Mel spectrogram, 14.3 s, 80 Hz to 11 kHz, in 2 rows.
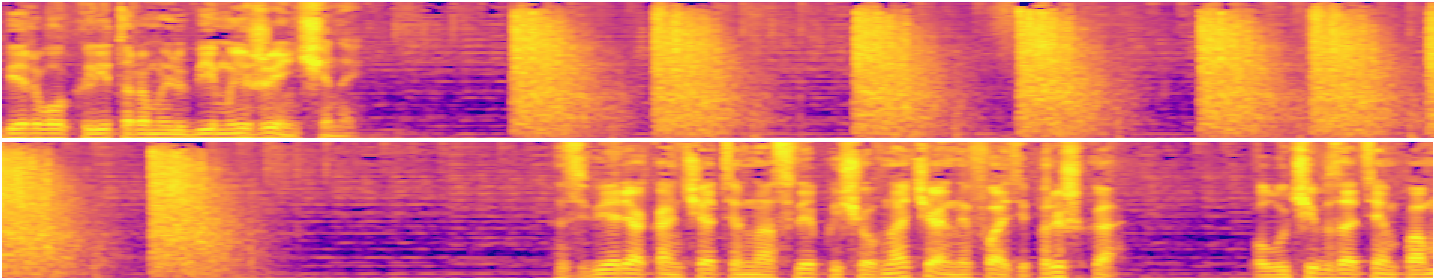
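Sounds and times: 
speech: 0.0 - 1.9, 10.0 - 14.3
pistol gunfire fired point-blank at a beast: 2.6 - 8.7.

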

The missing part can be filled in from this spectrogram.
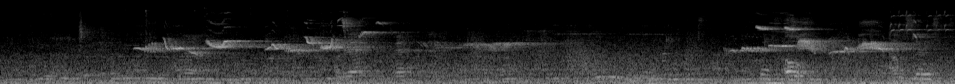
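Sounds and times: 
low background noise: 0.0 - 9.5
Common blackbird singing warbled flute-like notes in the evening in Bonn: 1.3 - 5.4, 7.3 - 9.5.

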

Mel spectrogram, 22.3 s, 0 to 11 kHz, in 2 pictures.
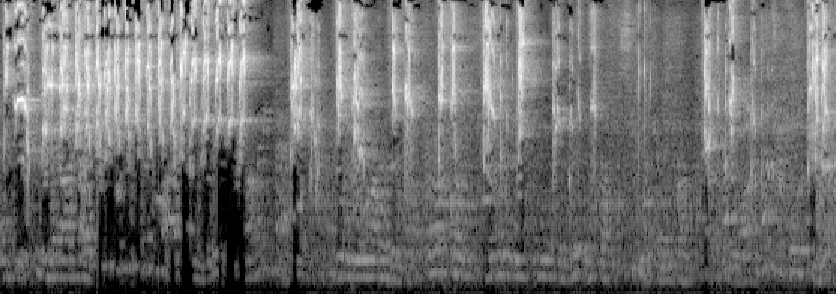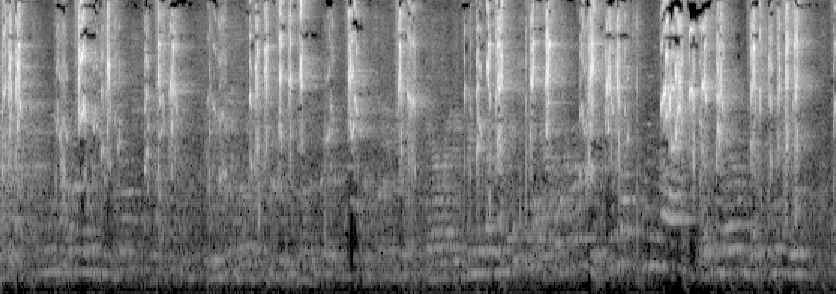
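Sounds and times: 
Oriental magpie-robin singing a long varied song of raspy bursts and chattering runs: 0.0 - 22.2.

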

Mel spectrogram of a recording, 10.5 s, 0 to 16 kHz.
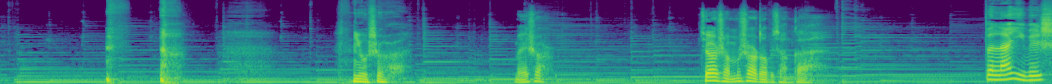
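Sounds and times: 
man coughing lightly after smoking a cigarette: 1.1 - 1.9
speech: 3.5 - 4.1, 5.2 - 5.6, 7.0 - 8.3, 9.8 - 10.5.

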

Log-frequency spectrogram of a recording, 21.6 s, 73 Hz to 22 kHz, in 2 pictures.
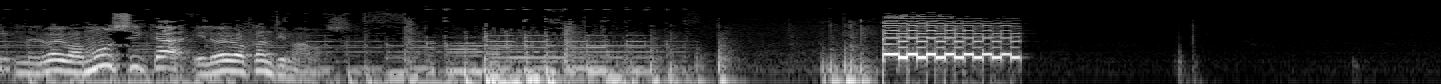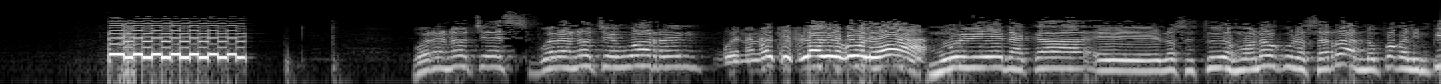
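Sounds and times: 
speech: 0.0 - 3.1, 14.0 - 21.6
telephone ringing at the start of a recorded phone call: 6.6 - 7.8, 11.6 - 12.8.

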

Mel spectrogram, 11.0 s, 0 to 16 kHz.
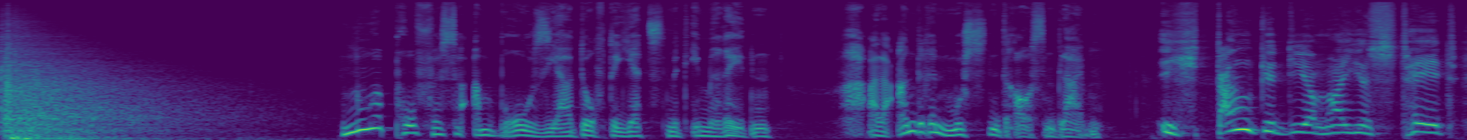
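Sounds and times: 
palace door slamming shut: 0.0 - 1.6
speech: 2.6 - 10.9.

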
